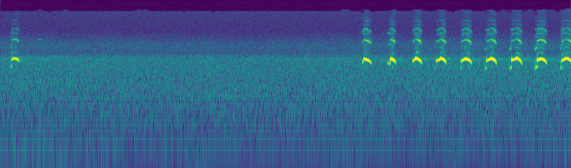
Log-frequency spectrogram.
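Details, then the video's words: Osprey calling at the Hellgate nest in Montana during evening mating activity; one lone high chirp, silence, then a quick even series of nine loud, piercing whistled yelps. "Hellgate Ospreys_More Mating"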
